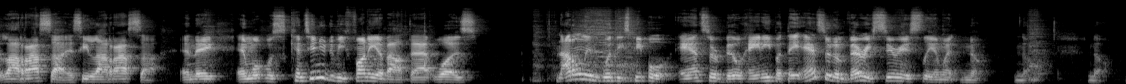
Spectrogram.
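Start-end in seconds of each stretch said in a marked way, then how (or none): 0.0-1.6 slow, deliberate, put-on Mexican Spanish accent. Retelling asking people a question, the speaker repeats it in a put-on mexican accent. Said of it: "I put the accent on there and said".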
